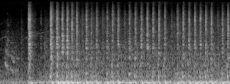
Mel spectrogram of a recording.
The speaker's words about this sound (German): Es knallte und knatterte. Schließlich stieg schwarzer Qualm auf und der Propeller begann sich langsam zu drehen.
